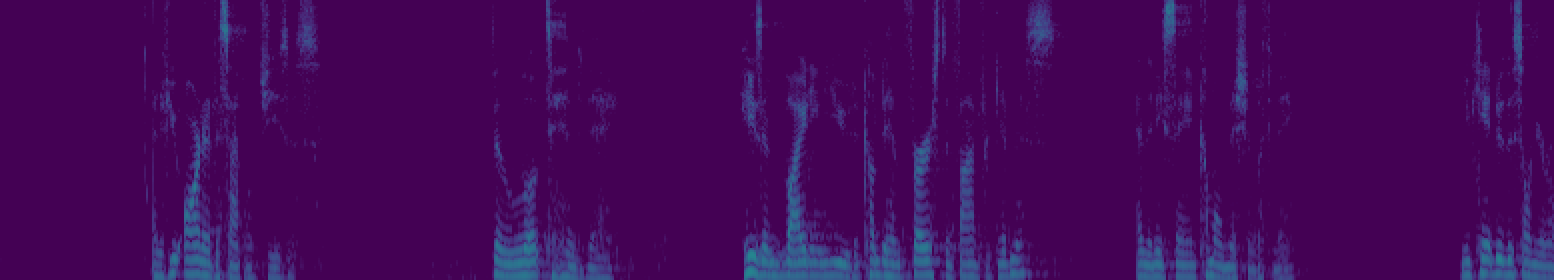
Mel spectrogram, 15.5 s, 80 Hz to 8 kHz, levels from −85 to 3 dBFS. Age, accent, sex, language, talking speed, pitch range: 30-49, American, male, English, 150 wpm, 125-165 Hz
